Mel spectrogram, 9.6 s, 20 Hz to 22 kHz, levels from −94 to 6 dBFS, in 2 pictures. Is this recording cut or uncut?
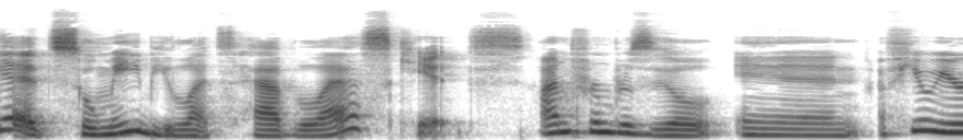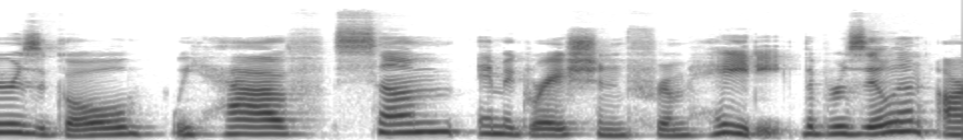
cut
